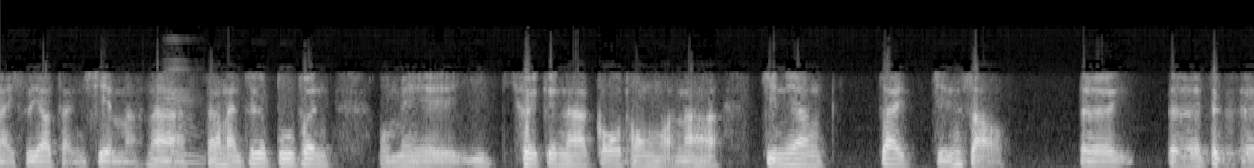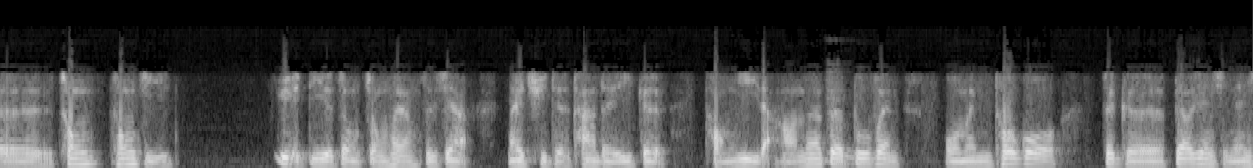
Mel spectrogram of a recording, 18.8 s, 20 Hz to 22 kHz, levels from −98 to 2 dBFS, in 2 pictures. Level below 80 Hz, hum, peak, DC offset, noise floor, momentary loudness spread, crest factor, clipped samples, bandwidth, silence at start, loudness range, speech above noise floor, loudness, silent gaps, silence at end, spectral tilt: -56 dBFS; none; -2 dBFS; under 0.1%; -63 dBFS; 7 LU; 16 dB; under 0.1%; 5.4 kHz; 0 s; 2 LU; 45 dB; -19 LUFS; none; 0 s; -9 dB/octave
